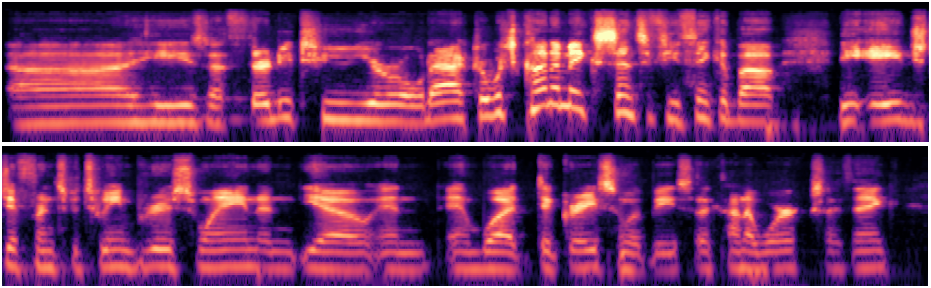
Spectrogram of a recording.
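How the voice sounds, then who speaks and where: A man hosting a podcast, chatting casually about film news in a halting way with repeated restarts. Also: a little high, steady tone, sharp tone, no room sound. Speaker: podcast host.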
